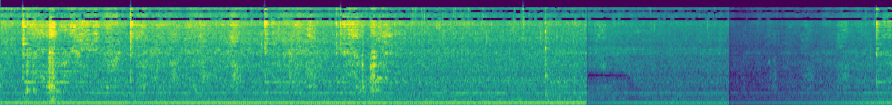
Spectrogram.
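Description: Chopped onions and ginger-garlic paste sizzling as they fry in oil in a metal kadai, stirred with a metal spatula that scrapes and clicks against the pan, over a steady low hum. The sizzle cuts off sharply about eight seconds in, drops further just before ten seconds, then swells back up near the end.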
